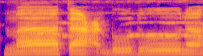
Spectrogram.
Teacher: pronounce ain from the middle part of your throat.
